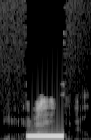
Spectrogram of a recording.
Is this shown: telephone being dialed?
yes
